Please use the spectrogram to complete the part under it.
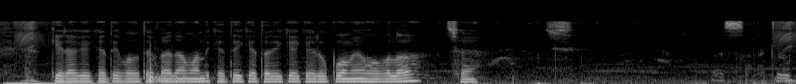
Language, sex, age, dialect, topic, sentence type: Maithili, male, 18-24, Angika, agriculture, statement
